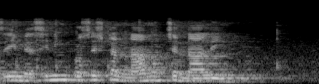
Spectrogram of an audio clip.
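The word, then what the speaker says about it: knurling: একটা machining process এই machining প্রসেসটার নাম হচ্ছে নালিং কে কে দিয়ে শুরু হয় কে এটা সাইলেন্ট থাকে এন ইউ আর এল আই এন জি এই মেশিনিং প্রসেসের নাম হচ্ছে নালিং নালিং ঠিক আছে এই নালিংটা কেন করা হয়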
